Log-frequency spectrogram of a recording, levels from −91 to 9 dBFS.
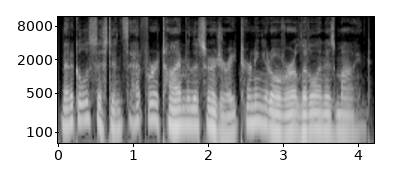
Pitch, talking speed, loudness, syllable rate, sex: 125 Hz, 255 wpm, -17 LUFS, 6.5 syllables/s, male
